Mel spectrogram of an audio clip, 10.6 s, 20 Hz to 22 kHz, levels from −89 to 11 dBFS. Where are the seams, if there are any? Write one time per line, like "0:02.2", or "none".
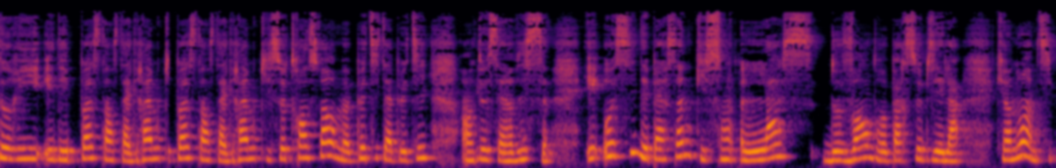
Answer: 0:01.7
0:04.8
